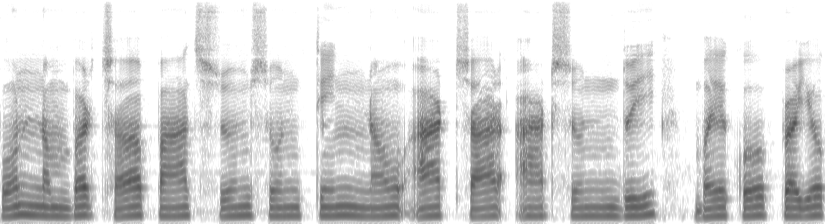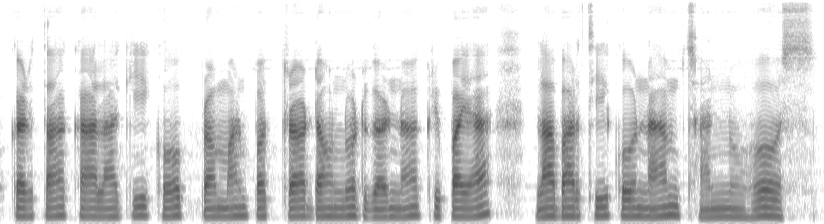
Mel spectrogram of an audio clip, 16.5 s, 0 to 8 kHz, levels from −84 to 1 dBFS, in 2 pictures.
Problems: none marked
